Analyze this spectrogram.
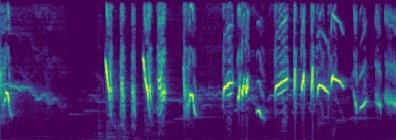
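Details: Oriental magpie-robin in fighting song meant to make rivals angry: after a soft opening whistle, a fast volley of piercing chips and sweeping whistles follows, ending in looping, warbled high notes.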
